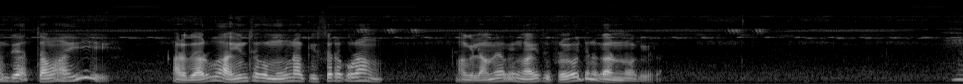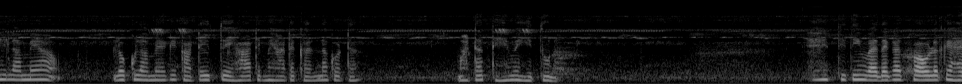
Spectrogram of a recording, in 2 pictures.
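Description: A man talking for the first few seconds and a woman replying from about halfway through, over a steady high chirring of night insects.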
